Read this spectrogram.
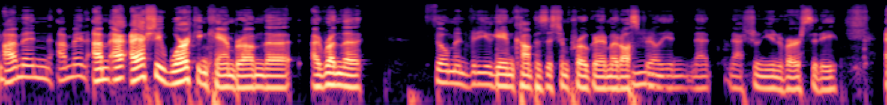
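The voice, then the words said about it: American New Jersey accent. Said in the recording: “you don't have an Australian accent. ... Kept my American accent. ... it is actually a New Jersey accent.”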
